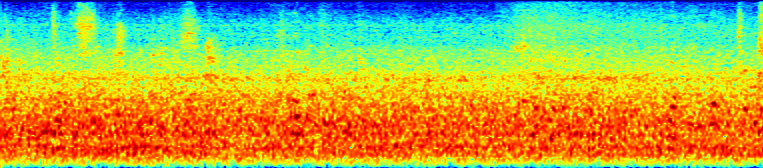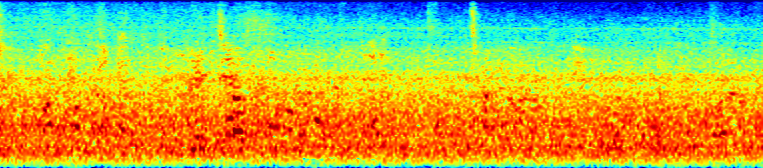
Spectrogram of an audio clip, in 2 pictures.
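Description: A subway train hums and rattles steadily.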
